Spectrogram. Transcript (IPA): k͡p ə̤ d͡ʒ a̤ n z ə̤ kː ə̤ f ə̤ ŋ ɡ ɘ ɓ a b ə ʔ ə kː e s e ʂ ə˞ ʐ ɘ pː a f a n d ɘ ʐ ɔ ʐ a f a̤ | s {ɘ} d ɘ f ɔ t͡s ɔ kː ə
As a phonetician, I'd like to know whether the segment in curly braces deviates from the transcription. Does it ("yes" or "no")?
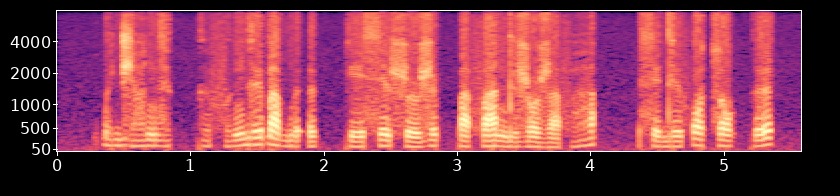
no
